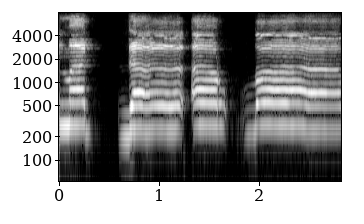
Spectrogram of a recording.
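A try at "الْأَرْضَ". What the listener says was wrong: Ardo jangan tertahan, do-nya tidak panjang.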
